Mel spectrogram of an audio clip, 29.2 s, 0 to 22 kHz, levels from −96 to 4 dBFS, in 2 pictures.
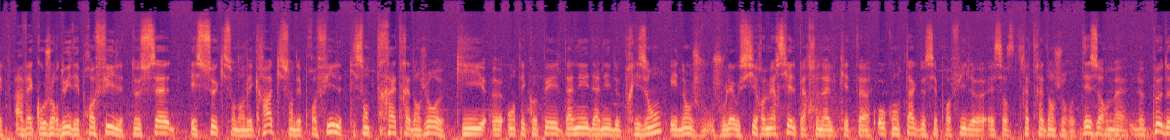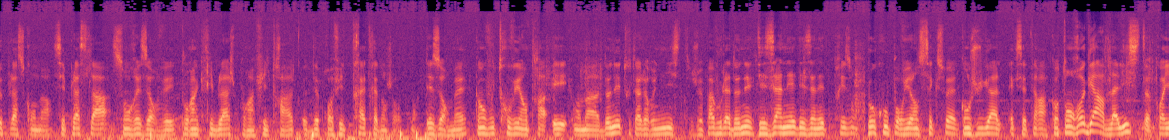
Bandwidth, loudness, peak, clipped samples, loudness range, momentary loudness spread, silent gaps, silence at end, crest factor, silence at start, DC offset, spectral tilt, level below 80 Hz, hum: over 20 kHz; -12 LUFS; 0 dBFS; under 0.1%; 3 LU; 6 LU; none; 0 s; 12 dB; 0 s; under 0.1%; -5 dB/octave; -28 dBFS; none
